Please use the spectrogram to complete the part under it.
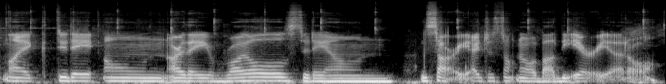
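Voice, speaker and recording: Low-voiced woman questioning in character. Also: little pitch movement, a little slow, darkish tone. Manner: curious, questioning. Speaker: player. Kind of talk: in-character tabletop play.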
